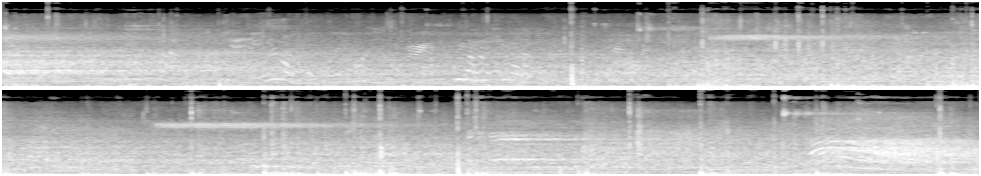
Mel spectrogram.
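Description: Young women call out to each other during play.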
